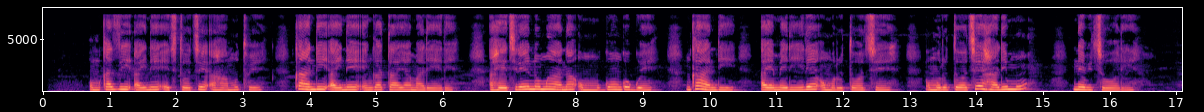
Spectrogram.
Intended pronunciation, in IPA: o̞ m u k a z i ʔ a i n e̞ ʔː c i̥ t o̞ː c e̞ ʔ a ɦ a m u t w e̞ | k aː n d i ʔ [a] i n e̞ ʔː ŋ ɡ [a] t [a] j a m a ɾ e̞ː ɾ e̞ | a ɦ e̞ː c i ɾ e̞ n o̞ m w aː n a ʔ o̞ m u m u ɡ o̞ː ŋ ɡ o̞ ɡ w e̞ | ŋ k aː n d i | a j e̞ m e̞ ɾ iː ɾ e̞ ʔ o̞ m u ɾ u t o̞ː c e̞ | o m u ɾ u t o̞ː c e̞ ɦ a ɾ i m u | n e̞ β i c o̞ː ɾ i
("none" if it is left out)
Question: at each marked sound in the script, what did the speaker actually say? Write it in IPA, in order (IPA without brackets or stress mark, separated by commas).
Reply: a, a, a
